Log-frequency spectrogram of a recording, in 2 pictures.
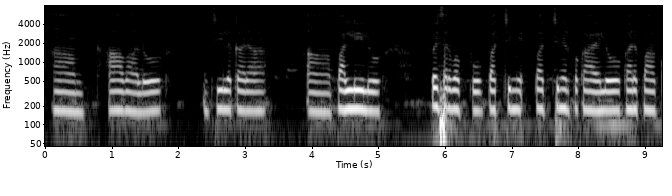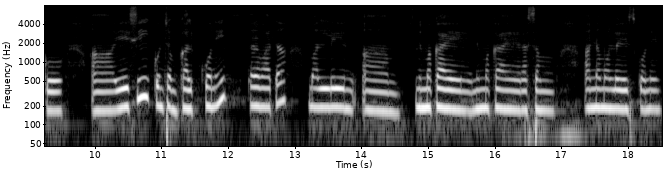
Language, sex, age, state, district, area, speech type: Telugu, female, 18-30, Telangana, Hyderabad, rural, spontaneous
